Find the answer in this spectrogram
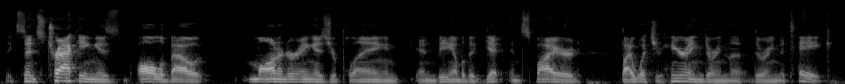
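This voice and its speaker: A man's voice: fairly low pitch, moderate pace, a bit bright. A man interviewing a guitarist over a video call, agreeable and friendly, asking long, winding questions.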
